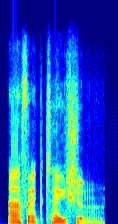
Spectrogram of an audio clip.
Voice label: "affectation", British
